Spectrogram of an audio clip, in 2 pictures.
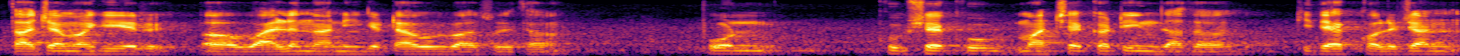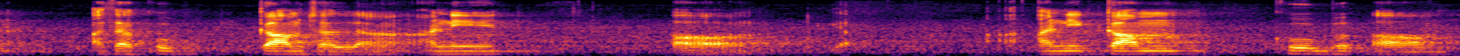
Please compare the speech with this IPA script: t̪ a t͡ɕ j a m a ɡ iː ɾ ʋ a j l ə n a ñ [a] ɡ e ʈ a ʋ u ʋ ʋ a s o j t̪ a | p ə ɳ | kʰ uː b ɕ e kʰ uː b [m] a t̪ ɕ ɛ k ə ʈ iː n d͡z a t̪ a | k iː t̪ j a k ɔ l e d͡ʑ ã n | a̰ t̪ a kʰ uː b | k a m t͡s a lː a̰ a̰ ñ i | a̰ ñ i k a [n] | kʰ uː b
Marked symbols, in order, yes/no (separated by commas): no, yes, no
